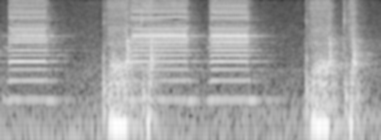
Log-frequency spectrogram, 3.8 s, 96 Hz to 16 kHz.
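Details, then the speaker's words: Weinmann Medumat Standard A emergency ventilator function check, test bag disconnected, patient valve closed by hand, frequency 30, minute volume 3: loud repeating electronic alarm bursts with mechanical breathing cycles; stenosis (obstruction) alarm, also shown on LEDs. "i need to hear a stenosis alarm which obviously i am hearing and it's also visible via the leds so this is how i close the patient valve"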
